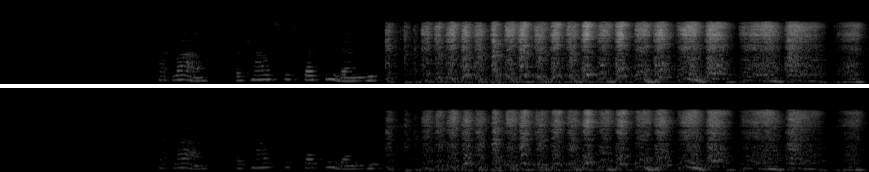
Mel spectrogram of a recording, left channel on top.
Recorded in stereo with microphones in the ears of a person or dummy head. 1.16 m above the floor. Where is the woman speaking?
60° left (ahead or behind), 0.8 m.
